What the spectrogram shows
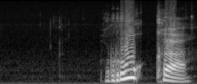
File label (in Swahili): "ruka" Swahili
